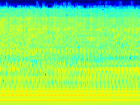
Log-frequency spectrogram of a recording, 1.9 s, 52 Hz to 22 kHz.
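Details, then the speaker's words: NB Miata first start after fuel pump replacement: loud raw unmuffled drone racing at about 2,500 rpm high idle, no exhaust fitted, no coolant in engine; idle needs adjusting. "It's alive and idling at 2,500. Should probably adjust that. Also, there's no fucking exhaust on it."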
